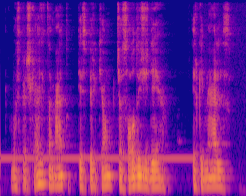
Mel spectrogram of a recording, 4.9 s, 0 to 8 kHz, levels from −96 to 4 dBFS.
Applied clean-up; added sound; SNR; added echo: none; Telephone; 17 dB; reverberation time 0.3 s.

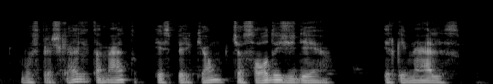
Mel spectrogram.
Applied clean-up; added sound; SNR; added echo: none; none; none; none.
